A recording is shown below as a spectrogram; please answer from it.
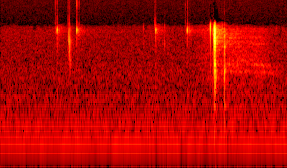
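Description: Faint computer mouse clicks while approving an expense record: a few soft, small ticks early on, then one sharper, louder double click near the end over a quiet low hum.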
